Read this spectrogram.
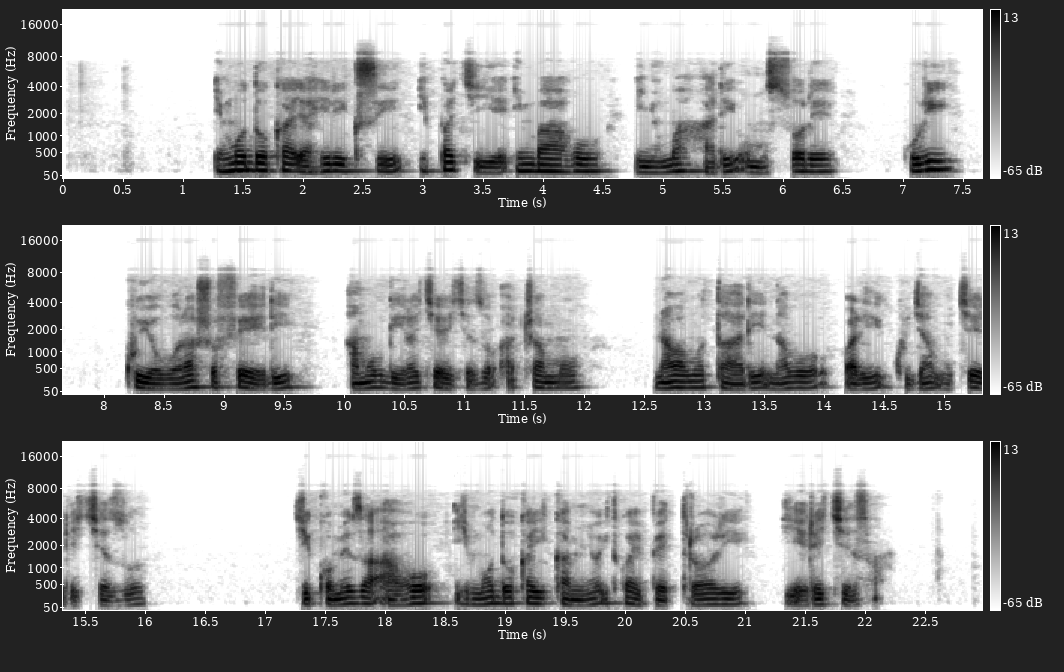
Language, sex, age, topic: Kinyarwanda, male, 18-24, government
